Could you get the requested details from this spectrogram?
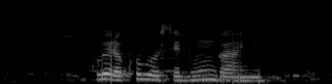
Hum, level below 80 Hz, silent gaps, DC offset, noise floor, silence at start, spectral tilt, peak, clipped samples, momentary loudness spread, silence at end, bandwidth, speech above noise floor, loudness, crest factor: none; -72 dBFS; 2.89-2.93 s; under 0.1%; -71 dBFS; 0.65 s; -5.5 dB/octave; -22 dBFS; under 0.1%; 16 LU; 0.2 s; 7.6 kHz; 34 dB; -38 LUFS; 18 dB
